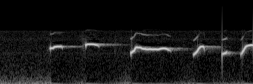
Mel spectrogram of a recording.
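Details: Pet male cockatiel whistling a learned tune, the Close Encounters theme, the first song he learned as a baby bird. Clear pure whistled notes, some held and some short with upward slides, follow one another in quick succession in a quiet room.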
